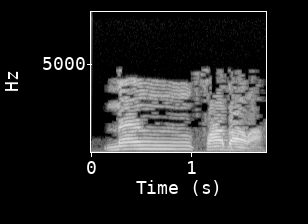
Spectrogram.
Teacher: نلفظ النون الساكنة من كلمة من مخرج الصاد من كلمة صبر، فنقول من صبر مع إظهار الغنة، وإظهار الغنة هذه هي الدليل على وجود النون الساكنة في اللفظ. · Term: الإخفاء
